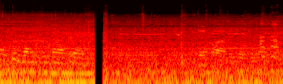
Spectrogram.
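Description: Low, steady rumble of buses idling at their stands, with a voice talking over it. The sound drops out completely for a moment about a second and a half in.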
